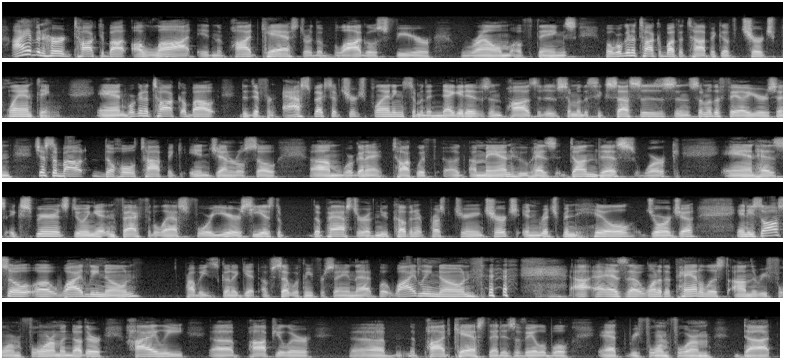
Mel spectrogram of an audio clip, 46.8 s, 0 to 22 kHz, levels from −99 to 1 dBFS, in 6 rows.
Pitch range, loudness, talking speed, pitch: 105-125 Hz, -19 LUFS, 185 wpm, 115 Hz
